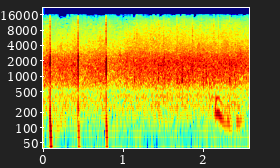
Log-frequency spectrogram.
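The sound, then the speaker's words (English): An audience applauds its pastor on Father's Day, many hands clapping in a dense, steady wash of noise, with a few sharp, louder claps standing out near the start. “You give him a hand clap for all that he does, his leadership.”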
